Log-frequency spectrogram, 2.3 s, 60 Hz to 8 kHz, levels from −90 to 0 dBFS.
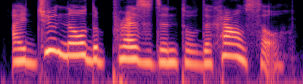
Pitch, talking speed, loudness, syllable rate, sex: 250 Hz, 210 wpm, -16 LUFS, 5.5 syllables/s, female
